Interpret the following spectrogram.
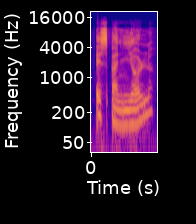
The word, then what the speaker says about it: espagnol: Feminine form, portugaise, you pronounce this z sound, okay? And then l'Espagne, espagnol, remember, espagnol, espagnol.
